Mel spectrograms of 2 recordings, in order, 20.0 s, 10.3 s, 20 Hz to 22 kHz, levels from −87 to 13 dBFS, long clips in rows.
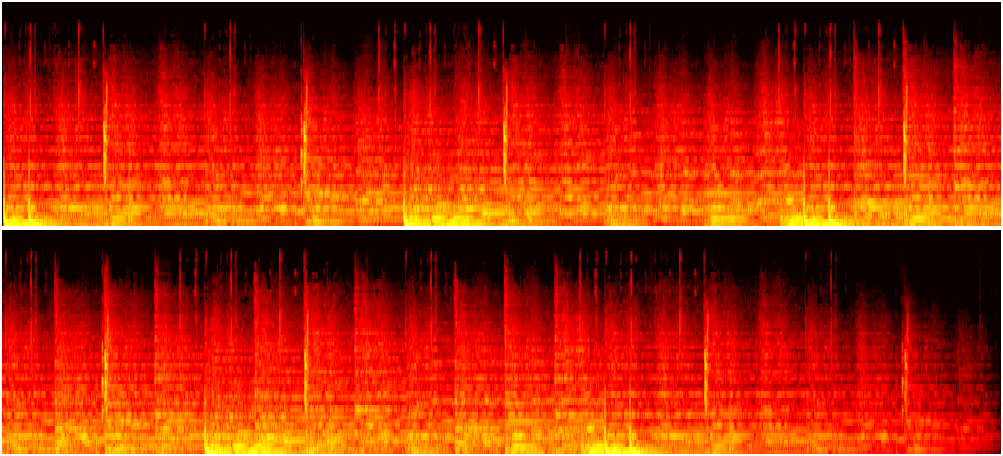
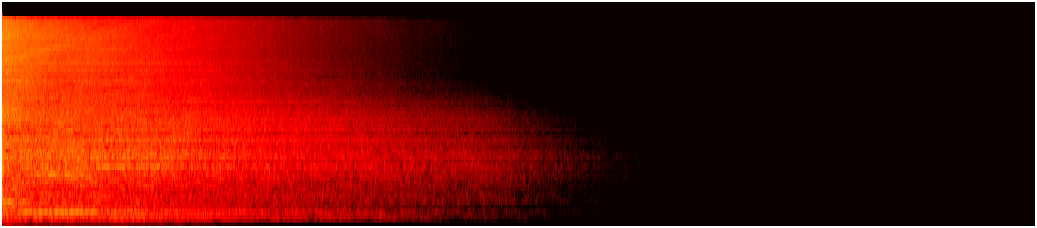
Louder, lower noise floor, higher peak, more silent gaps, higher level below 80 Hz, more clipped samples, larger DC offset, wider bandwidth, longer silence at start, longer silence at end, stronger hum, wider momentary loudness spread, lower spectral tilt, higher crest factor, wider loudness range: about the same, -20 LUFS vs -19 LUFS; second, -45 dBFS vs under -90 dBFS; about the same, 0 dBFS vs -2 dBFS; neither; first, -26 dBFS vs under -90 dBFS; neither; neither; second, 10 kHz vs 16 kHz; about the same, 0 s vs 0 s; second, 0.35 s vs 6.6 s; neither; second, 12 LU vs 25 LU; first, -7.5 dB/octave vs 1.5 dB/octave; second, 18 dB vs 26 dB; second, 4 LU vs 25 LU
